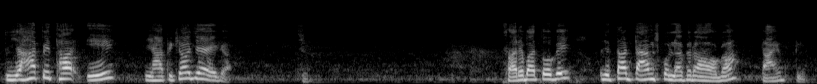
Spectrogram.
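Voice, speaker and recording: A woman's voice: on the high side, mellow. Lo-fi recording of a woman teaching physics. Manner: asks questions and answers them herself; mixes English terms into Hindi. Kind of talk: classroom lecture. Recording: dull lo-fi sound with faint background noise.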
